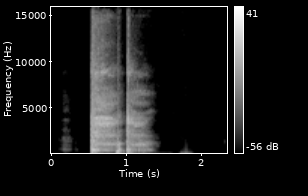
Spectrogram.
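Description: An adult gives two quick, harsh coughs in a row, followed by a faint breath.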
